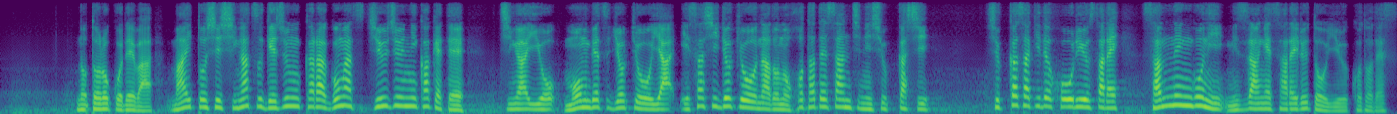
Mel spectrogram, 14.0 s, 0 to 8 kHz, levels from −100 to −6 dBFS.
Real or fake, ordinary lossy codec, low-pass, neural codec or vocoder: fake; none; 7.2 kHz; codec, 24 kHz, 0.5 kbps, DualCodec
